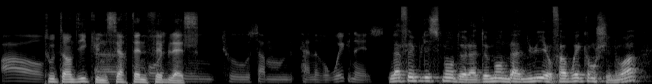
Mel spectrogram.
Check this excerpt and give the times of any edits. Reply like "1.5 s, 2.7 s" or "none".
3.8 s, 5.1 s

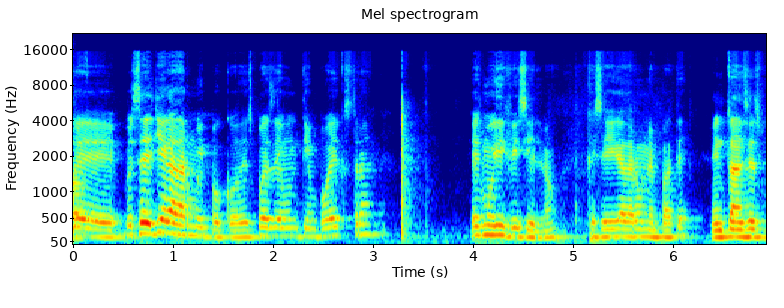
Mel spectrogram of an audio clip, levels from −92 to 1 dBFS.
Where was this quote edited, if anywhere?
none

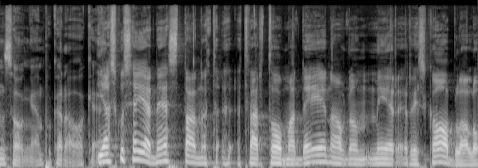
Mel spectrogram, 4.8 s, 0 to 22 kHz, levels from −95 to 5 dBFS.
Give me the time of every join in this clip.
none

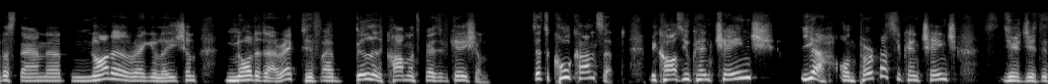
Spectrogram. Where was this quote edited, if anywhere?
7.9 s

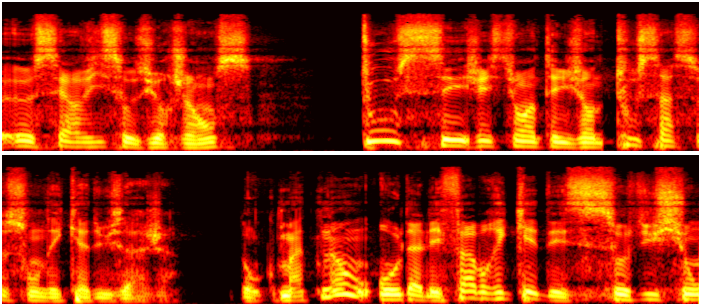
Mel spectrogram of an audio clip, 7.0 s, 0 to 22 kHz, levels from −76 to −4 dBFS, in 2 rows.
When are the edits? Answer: 2.3 s, 3.0 s, 5.5 s

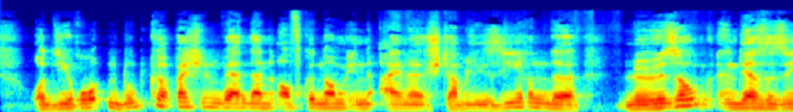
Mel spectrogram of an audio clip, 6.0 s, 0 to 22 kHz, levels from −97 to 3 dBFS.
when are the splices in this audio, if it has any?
4.4 s

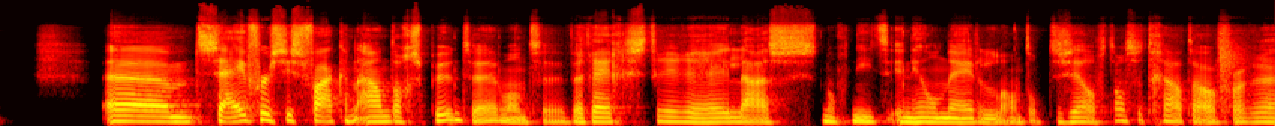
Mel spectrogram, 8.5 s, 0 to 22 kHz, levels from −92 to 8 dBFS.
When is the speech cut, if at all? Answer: 7.4 s

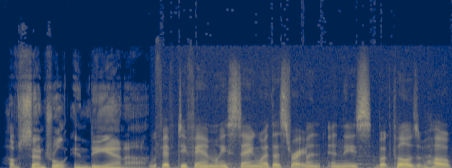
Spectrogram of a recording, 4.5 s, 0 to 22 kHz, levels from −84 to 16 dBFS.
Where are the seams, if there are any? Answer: 1.5 s, 3.1 s

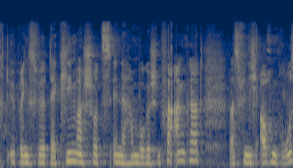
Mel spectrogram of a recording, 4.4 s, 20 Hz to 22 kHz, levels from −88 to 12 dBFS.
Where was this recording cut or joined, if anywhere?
2.4 s

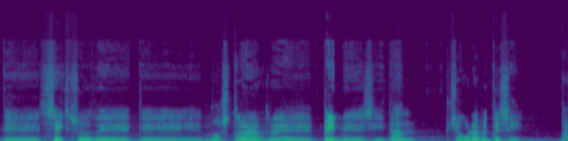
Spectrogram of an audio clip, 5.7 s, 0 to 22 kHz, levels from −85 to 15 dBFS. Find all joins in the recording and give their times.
none

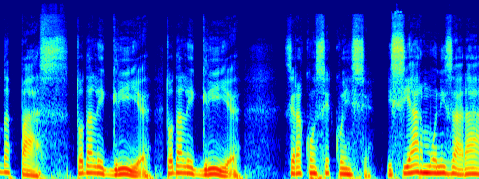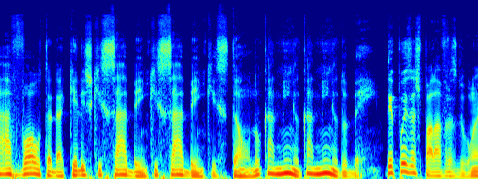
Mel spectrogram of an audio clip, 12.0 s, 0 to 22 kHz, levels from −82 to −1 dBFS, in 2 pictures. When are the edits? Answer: 2.0 s, 4.8 s, 7.9 s, 9.8 s, 10.8 s

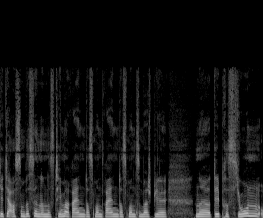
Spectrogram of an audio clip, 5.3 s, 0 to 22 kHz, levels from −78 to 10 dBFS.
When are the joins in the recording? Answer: 2.1 s

